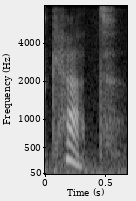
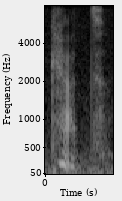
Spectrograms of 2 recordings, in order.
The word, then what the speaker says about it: cat: the second one is cat. It's not ca, it's cat. As quick as possible.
